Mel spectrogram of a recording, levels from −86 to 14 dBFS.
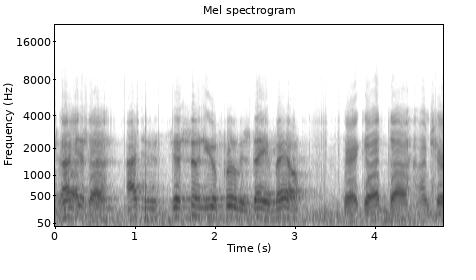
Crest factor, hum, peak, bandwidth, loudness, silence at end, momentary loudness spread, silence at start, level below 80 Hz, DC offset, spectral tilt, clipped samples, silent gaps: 14 dB; none; -10 dBFS; 6.4 kHz; -24 LUFS; 0 s; 7 LU; 0 s; -44 dBFS; under 0.1%; -8.5 dB/octave; under 0.1%; none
